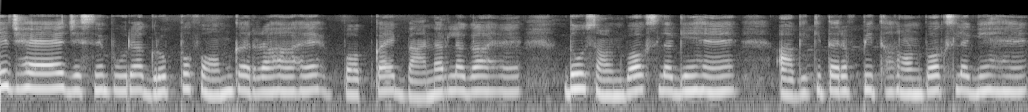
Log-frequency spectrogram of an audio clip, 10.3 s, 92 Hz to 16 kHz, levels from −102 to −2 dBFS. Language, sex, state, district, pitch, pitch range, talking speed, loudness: Hindi, female, Bihar, Begusarai, 240 Hz, 235-250 Hz, 170 wpm, -19 LUFS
